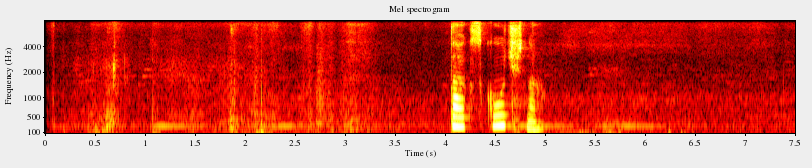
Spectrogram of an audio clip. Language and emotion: Russian, sad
